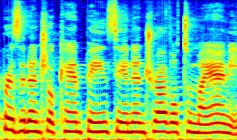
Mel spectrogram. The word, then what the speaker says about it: Miami: county seat of tiny Roberts County Texas is pronounced Miami it would also be fair to pronounce it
